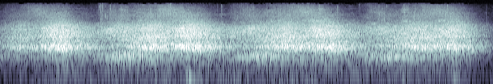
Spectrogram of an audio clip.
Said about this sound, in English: pretty pretty kind of comparable to what we've you know come to expect at uh, uh, Trump rallies. I mean, it's, it's, like I said, it's a fired up crowd, uh, lots of cheering throughout the speech. You kind of hear things like uh, "Chance of USA."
